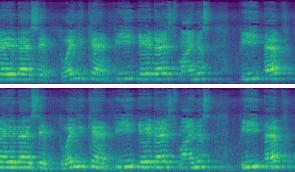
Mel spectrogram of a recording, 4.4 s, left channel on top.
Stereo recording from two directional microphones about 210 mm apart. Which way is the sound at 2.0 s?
25° left (ahead or behind).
